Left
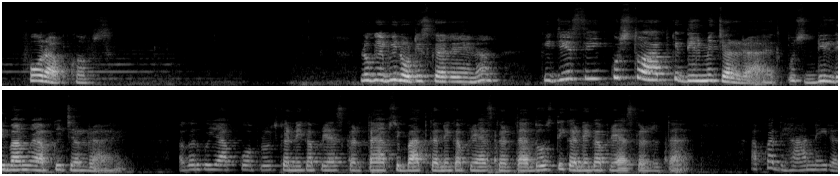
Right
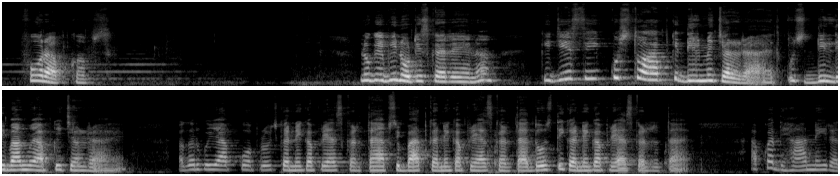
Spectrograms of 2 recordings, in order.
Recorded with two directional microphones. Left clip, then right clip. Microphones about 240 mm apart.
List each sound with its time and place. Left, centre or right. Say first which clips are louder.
0.2 s speech: right 4 dB; right
3.6 s speech: right 4 dB; right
